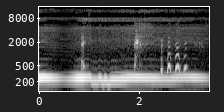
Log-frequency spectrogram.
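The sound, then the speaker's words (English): A device vibrating on its third setting: a continuous, steady low-pitched buzz that wavers briefly partway through, with a few faint higher chirps and squeaks over it. “Here's vibrate number two. A little louder. Vibrate number three.”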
